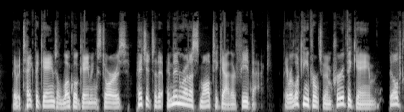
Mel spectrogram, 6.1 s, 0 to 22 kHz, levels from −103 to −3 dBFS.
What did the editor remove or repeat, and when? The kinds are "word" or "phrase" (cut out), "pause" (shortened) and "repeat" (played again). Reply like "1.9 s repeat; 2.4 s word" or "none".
2.4 s word; 3.2 s word; 4.2 s pause; 4.8 s word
